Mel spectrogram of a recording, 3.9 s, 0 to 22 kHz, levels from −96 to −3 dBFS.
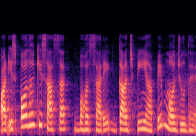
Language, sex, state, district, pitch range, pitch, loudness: Hindi, female, Delhi, New Delhi, 190-220 Hz, 200 Hz, -18 LUFS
